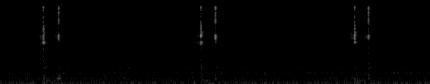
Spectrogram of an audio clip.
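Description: Computer mouse button clicked three times, about a second and a half apart, each click a sharp pair of sounds from press and release.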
